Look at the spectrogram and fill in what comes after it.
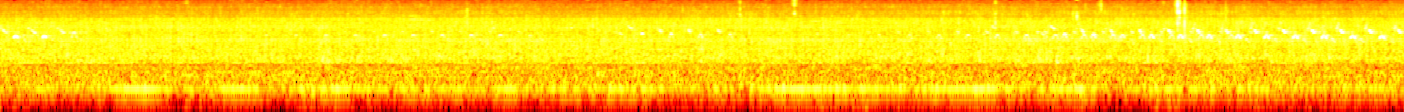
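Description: A small songbird calling in a series of short, sharp repeated notes over a steady background hiss. There are a few notes at the start, a scattering in the middle, then a faster, louder run of about four notes a second from about ten seconds in.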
